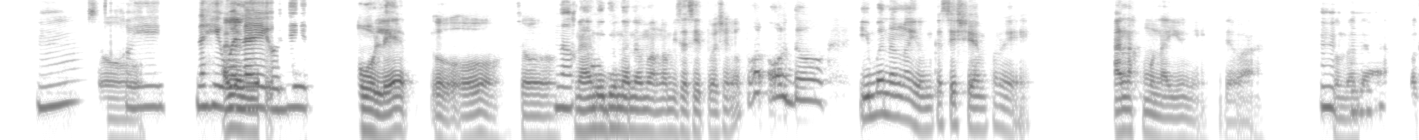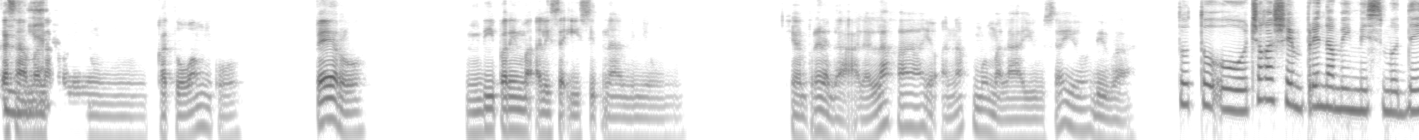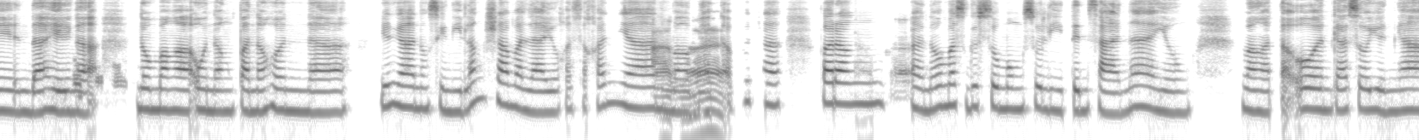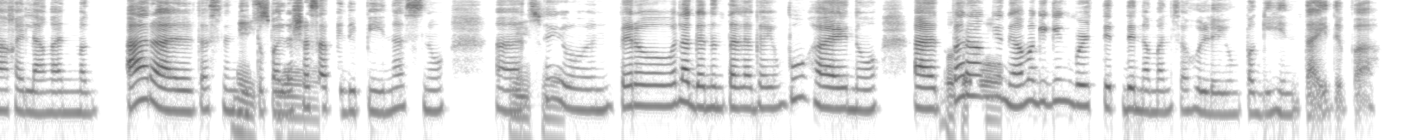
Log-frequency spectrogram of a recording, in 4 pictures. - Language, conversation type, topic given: Filipino, unstructured, Ano ang pinakamahirap na desisyong nagawa mo sa buhay mo?
- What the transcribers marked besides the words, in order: tapping; other background noise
